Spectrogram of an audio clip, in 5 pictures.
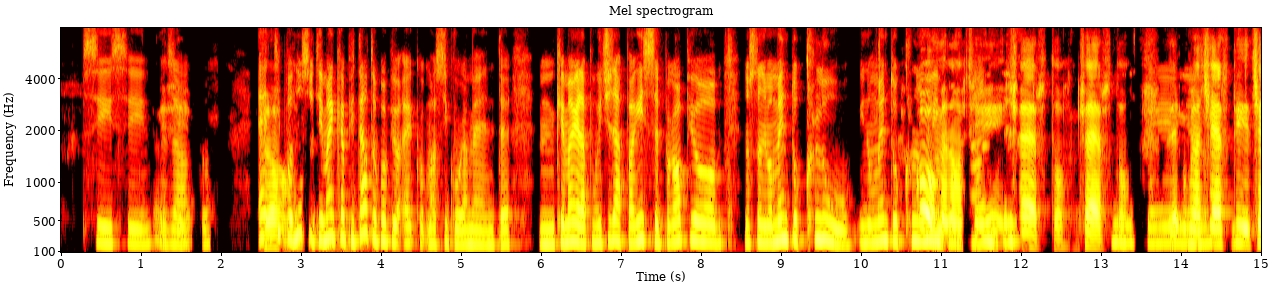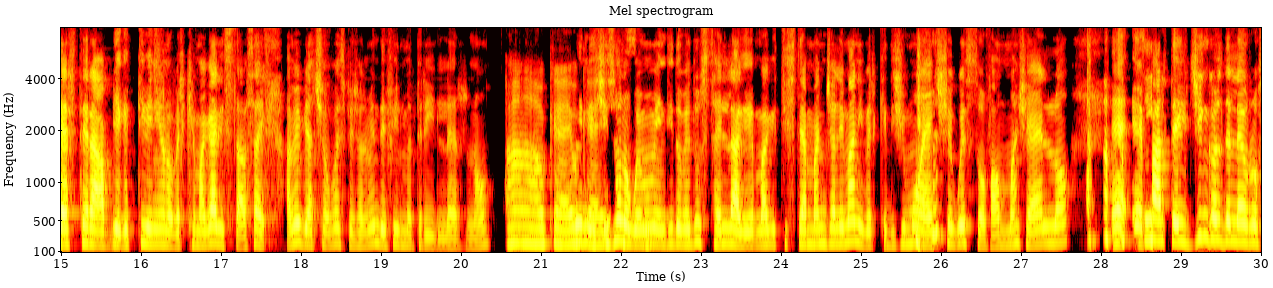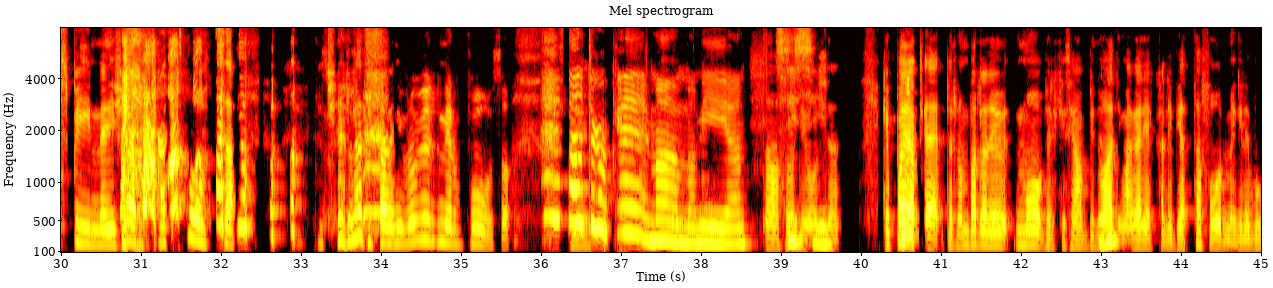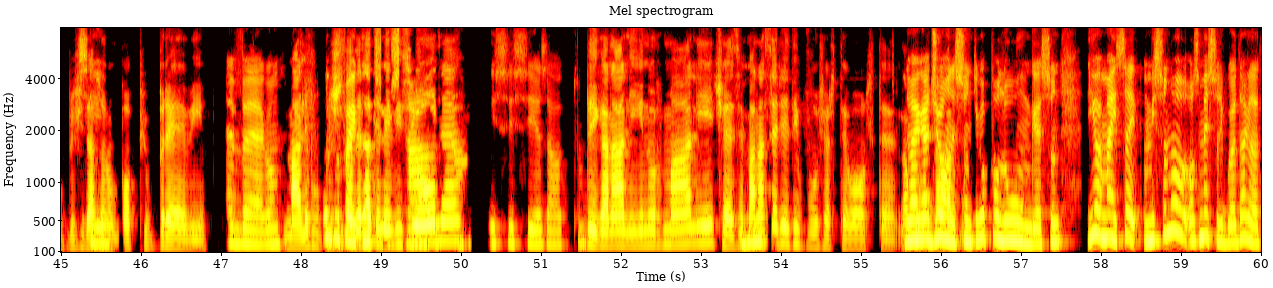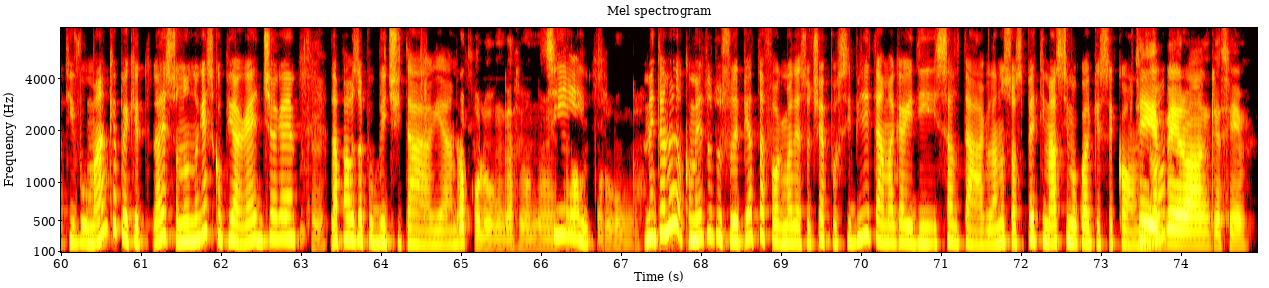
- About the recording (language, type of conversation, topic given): Italian, unstructured, Ti dà fastidio quando la pubblicità rovina un film?
- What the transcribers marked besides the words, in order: "proprio -" said as "popio"; "magari" said as "maari"; "proprio" said as "propio"; laughing while speaking: "importante"; other background noise; other noise; "specialmente" said as "specialmende"; chuckle; laugh; laughing while speaking: "Sì"; laugh; unintelligible speech; laughing while speaking: "ceh là"; "Cioè" said as "ceh"; "proprio" said as "propio"; "cioè" said as "ceh"; "aspetti" said as "spetti"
